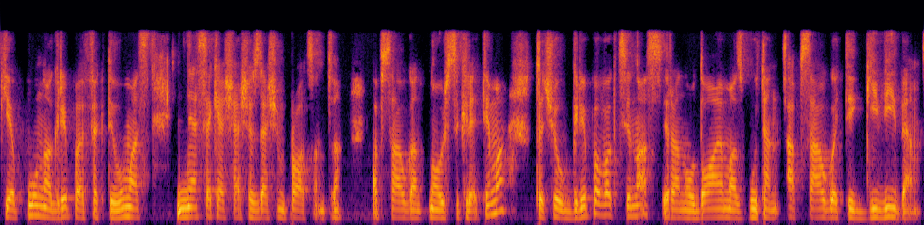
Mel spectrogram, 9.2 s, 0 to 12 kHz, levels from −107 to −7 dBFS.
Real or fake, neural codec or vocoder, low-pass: real; none; 7.2 kHz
